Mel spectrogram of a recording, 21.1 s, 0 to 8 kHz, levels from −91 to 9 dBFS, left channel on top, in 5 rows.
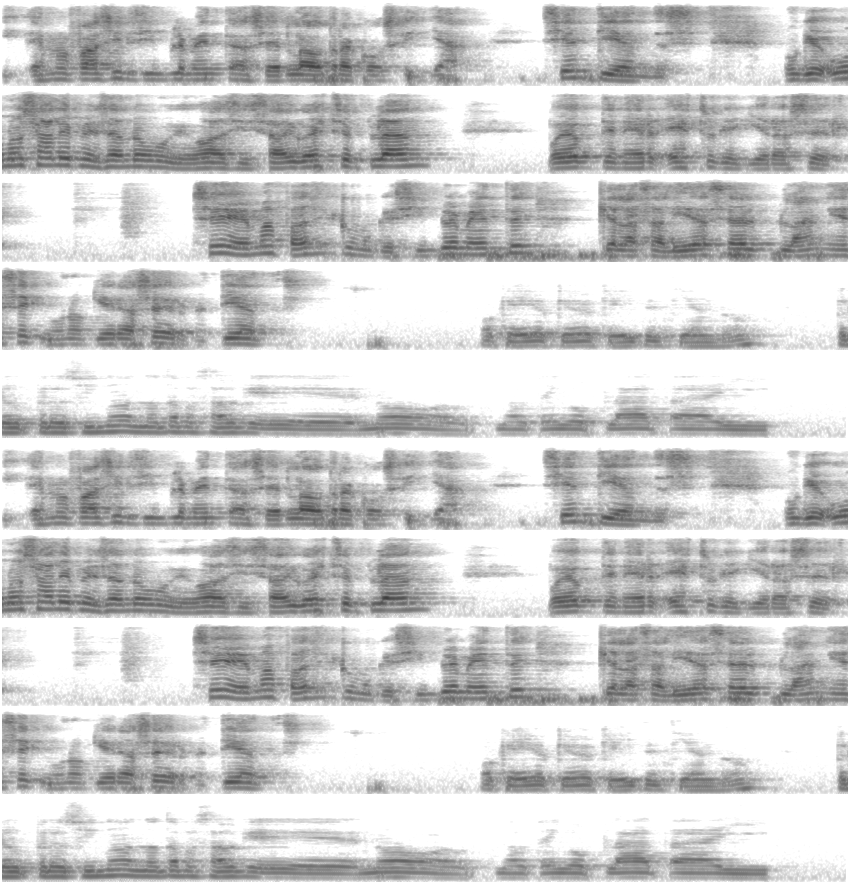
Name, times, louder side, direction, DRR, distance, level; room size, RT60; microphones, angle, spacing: voice 1, 0.0-8.5 9.1-14.2, left 1 dB, 20° left, 0.9 m, -30 dB
voice 2, 15.1-16.5 16.9-20.8, right 2 dB, 40° right, 1.0 m, -38 dB
27.0 x 11.0 x 3.8 m
head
